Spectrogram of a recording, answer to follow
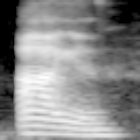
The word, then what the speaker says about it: Ian: I do remember him Ian his name no his name was ion he pronounced as I oh ion zering I used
